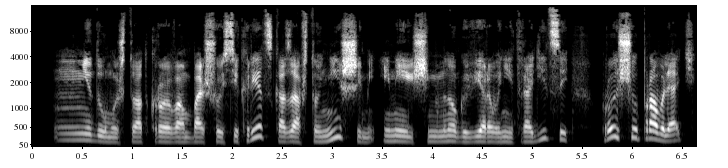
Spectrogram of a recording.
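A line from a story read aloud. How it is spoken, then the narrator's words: Quiet reply. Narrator (Russian): негромко ответил Верховный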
